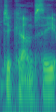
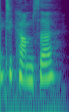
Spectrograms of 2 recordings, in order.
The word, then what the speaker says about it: Tecumseh: he said about Chief tumy or tumsa depending on how you pronounce it okay so it's supposed to be tumsa but anybody who lives here pronounces it wrong and that's right is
